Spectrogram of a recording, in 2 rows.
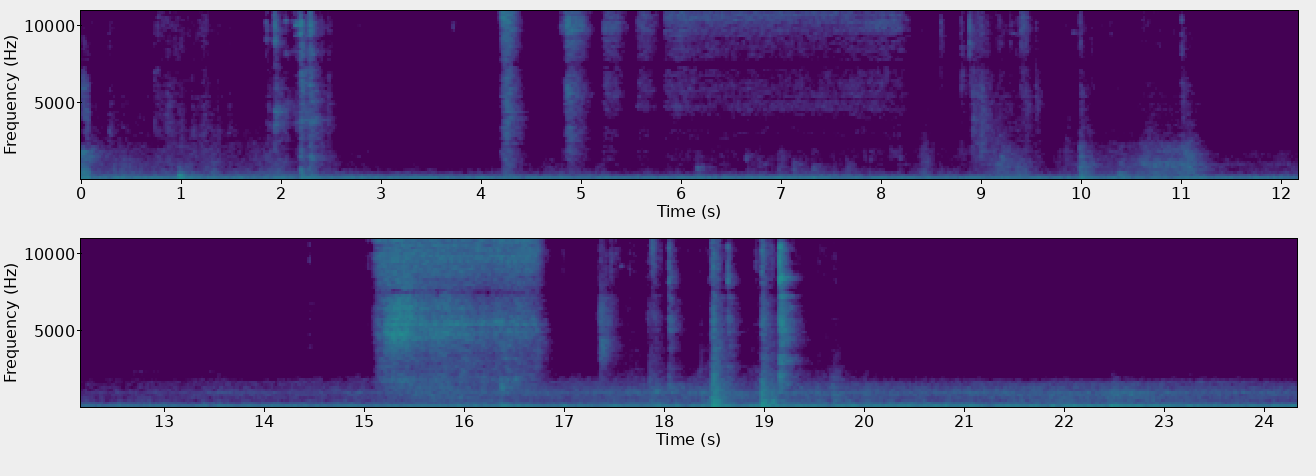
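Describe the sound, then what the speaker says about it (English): Short hissing bursts of a WD-40 aerosol can repeat several times, spraying dust off a car's engine parts, with one longer, louder spray near the end amid faint handling noises. "Now I'm gonna spray some WD-40 in here and get rid of all of this dust."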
